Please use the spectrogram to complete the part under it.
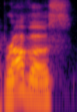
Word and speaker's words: Braavos: Braavos to the House of Black and White. Am I saying that correctly? Do we know yep.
